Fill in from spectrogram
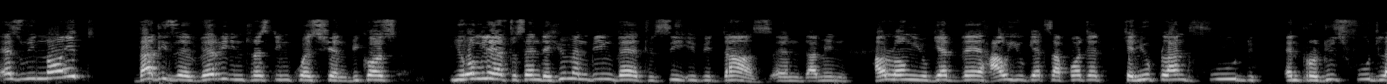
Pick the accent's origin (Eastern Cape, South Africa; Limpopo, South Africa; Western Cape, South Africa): Limpopo, South Africa; now in Gauteng, South Africa; I'm from Limpopo and I live in Gauteng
